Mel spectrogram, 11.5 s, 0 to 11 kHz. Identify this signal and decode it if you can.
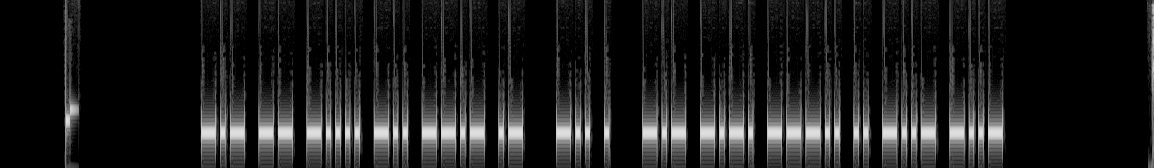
Morse code, heard as a keyed tone, about 25 wpm, 700 Hz. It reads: KM6DQA DE KC8IXX
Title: USA Callsign DE Callsign 25wpm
